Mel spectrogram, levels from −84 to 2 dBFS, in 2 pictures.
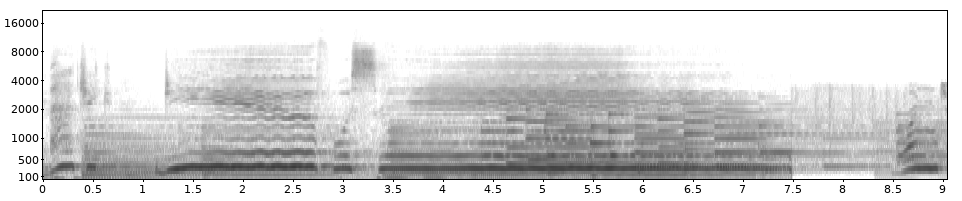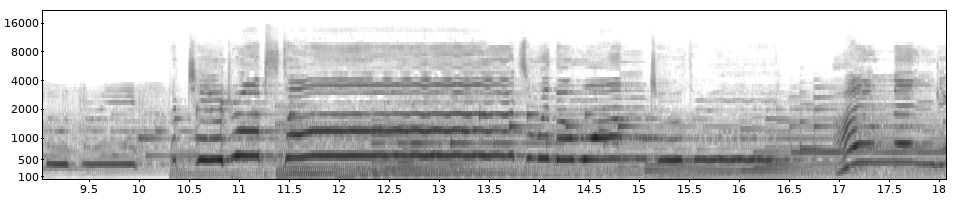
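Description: An input switched to a poorer device, from 7.49 to 10.31 s: the sound abruptly turns duller and boxier, with nothing above 3.8 kHz, drops a few decibels in level and gains a faint new noise floor, likely from the recording changing over to a narrower-band microphone.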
